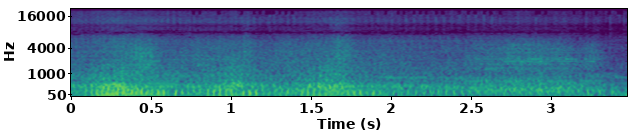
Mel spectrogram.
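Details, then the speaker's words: Yamaha Fascino BS6 scooter after repairing the injector wiring fault: starts and idles with a quick, even putter, running steadily with no problems. "Friends അങ്ങനെ നമ്മുടെ വണ്ടി start ആയി പ്രശ്നങ്ങൾ ഒന്നുമില്ല"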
